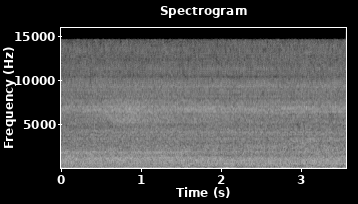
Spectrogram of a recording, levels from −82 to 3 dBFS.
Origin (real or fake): fake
